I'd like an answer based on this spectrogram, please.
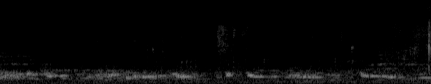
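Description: A flock of Pakistani high-flyer domestic pigeons cooing, several low coos overlapping one another.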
